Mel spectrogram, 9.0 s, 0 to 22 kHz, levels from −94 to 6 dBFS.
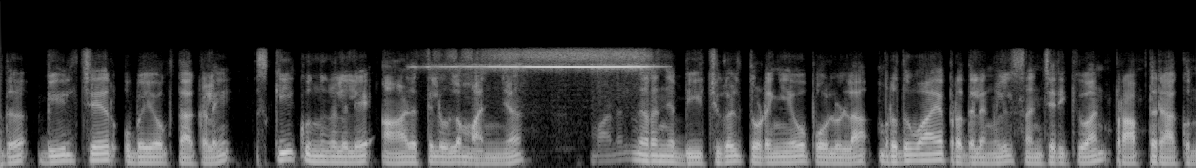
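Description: Loudspeaker feedback squeal runs from 3.05 to 5.04 s in this speech clip, starting just after "വീൽചെയർ ഉപയോക്താക്കളെ സ്കീ കുന്നുകളിലെ" and ending before "ബീച്ചുകൾ തുടങ്ങിയവ പോലുള്ള മൃദുവായ". A microphone re-amplified its own loudspeaker until the loop gain passed one at 5 kHz, so that tone swells over about a second and a half to roughly 10 dB above the speech. The band-limited sound, with nothing above 7.6 kHz and only light coding damage, fits a wideband HD Voice path.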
